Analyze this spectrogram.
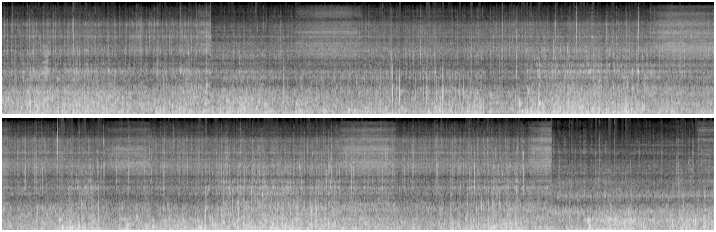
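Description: Scuba diver's regulator breathing heard underwater: a hiss on each inhalation recurring every few seconds, and bursts of bubbling rumble from exhaled air, over a steady water rush.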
